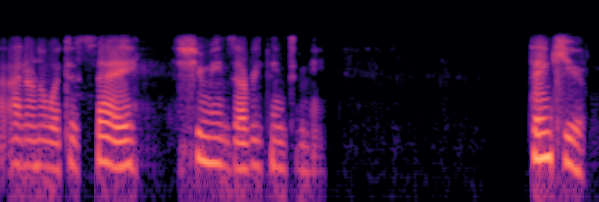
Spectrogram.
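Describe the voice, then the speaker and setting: Anxious middle-aged mother, low voice. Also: fairly even intonation, a little fast, no room sound. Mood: scared, tearful relief. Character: anxious, nagging mother of a sick daughter. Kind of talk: live-action game acting. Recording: dull lo-fi game video audio.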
